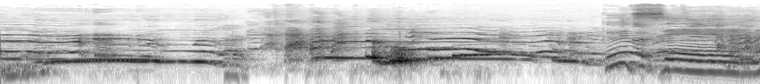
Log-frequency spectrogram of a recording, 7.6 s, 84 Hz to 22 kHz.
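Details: Pet dog being taught by its owners to howl gives a run of wavering, sliding howls and yips, pitch bending up and down, with a person's voice joining in; loud and close, recorded on an iPhone 3GS.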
